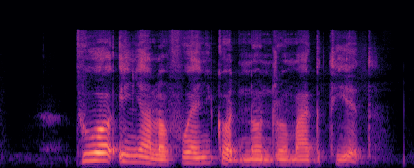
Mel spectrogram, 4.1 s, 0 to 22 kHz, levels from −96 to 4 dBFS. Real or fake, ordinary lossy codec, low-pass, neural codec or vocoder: fake; none; none; vocoder, 22.05 kHz, 80 mel bands, WaveNeXt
